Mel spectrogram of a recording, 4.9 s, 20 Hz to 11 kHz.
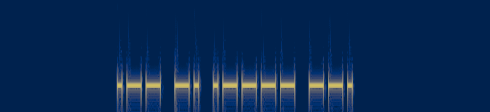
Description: Morse code, heard as a keyed tone, about 25 wpm, 700 Hz. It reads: WN1G
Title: USA Call Signs - 4 Characters - Repeated 3x - 25wpm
